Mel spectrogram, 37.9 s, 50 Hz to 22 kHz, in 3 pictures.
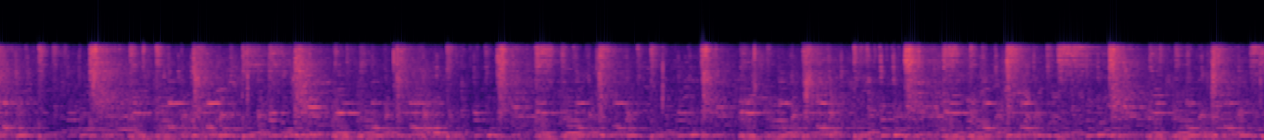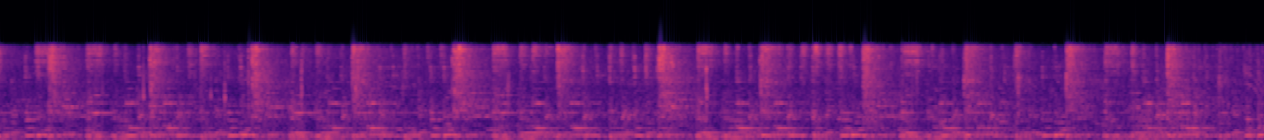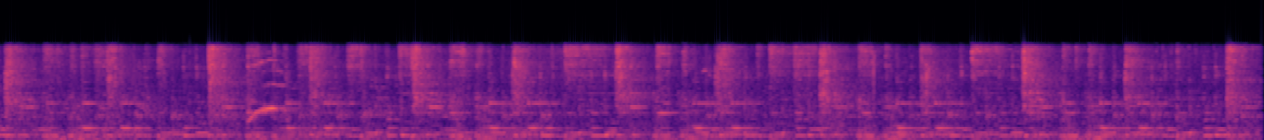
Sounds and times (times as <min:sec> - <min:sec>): Music: 0:00.0 - 0:37.9.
